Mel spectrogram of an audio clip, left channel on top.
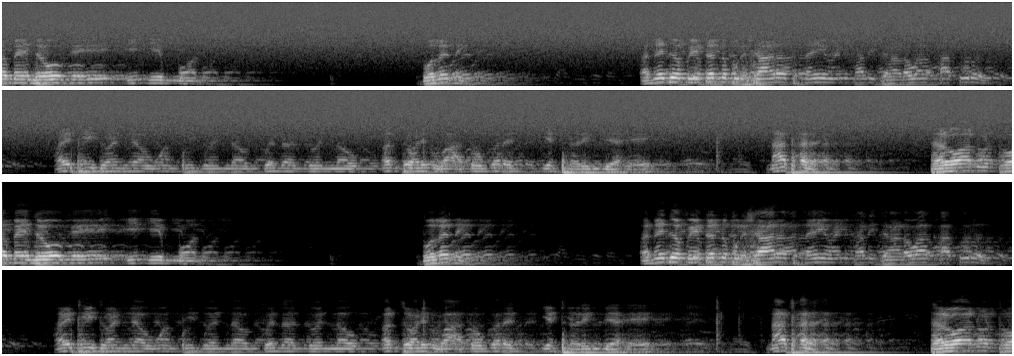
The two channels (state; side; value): noise; left; hiss, 3 dB below the sound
